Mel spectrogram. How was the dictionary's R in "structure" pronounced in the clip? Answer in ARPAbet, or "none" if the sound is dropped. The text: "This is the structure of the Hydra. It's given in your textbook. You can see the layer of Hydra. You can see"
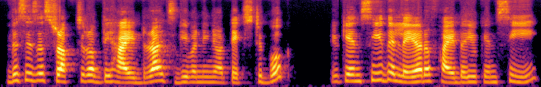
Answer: R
